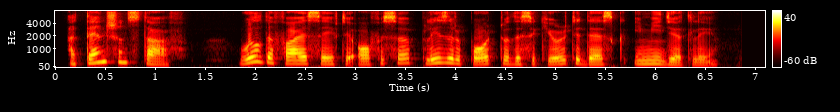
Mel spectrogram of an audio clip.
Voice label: emergency announcement staff call officer; emergency voice announcements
